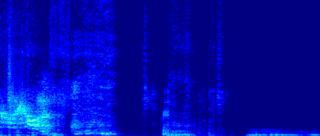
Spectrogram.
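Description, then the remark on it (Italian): Two dogs, Aki and Zagara, play-fight with bursts of snarling growls and scuffling, a short pause, then more growling and a low, rumbling growl at the end. “Eh, se sentite strani rumori sono Aki e Zagara che fanno la lotta, cioè veramente giocano, però insomma eh, fanno molto rumore.”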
